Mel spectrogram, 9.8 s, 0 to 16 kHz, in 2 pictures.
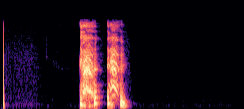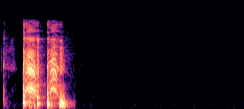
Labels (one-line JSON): {"expert_labels": [{"quality": "good", "cough_type": "dry", "dyspnea": false, "wheezing": false, "stridor": false, "choking": false, "congestion": false, "nothing": true, "diagnosis": "lower respiratory tract infection", "severity": "mild"}], "age": 34, "gender": "male", "respiratory_condition": false, "fever_muscle_pain": false, "status": "healthy"}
